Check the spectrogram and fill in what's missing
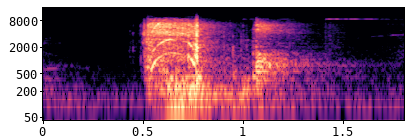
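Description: A power screwdriver fitted with a steel drill bit drives a screw, giving one loud whirring burst of about half a second, then a shorter second burst that fades out.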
